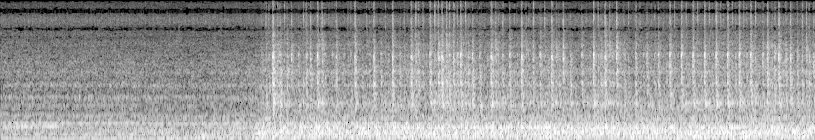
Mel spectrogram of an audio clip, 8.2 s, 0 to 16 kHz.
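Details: 2014 Nissan Pathfinder at idle: when the fan kicks in, a rapid uneven clanking rattle and knocking starts from a broken radiator cooling fan.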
